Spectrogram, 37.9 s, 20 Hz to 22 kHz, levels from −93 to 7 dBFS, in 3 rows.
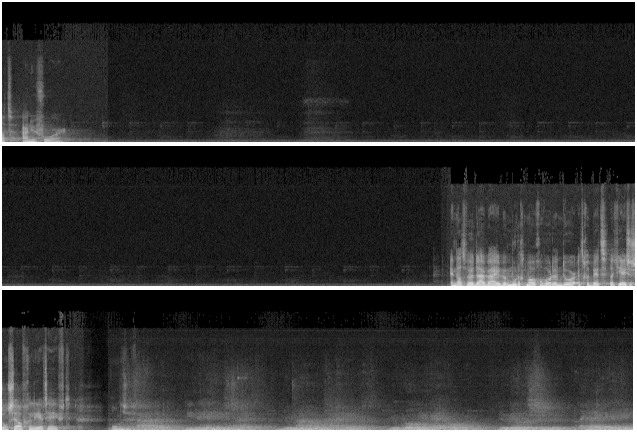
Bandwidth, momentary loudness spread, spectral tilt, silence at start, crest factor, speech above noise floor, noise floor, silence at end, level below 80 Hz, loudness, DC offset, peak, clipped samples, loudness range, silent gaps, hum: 16 kHz; 21 LU; -6 dB/octave; 0 s; 18 dB; 45 dB; -60 dBFS; 0 s; -54 dBFS; -19 LUFS; under 0.1%; -4 dBFS; under 0.1%; 15 LU; none; none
